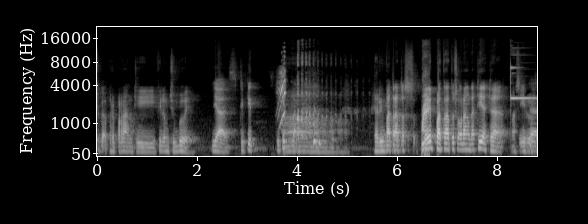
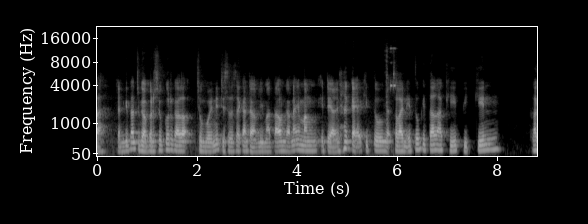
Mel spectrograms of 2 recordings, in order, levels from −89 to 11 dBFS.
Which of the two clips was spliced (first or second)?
second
